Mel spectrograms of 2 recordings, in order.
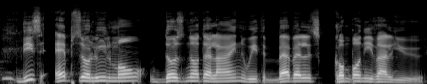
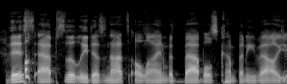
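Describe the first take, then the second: First: It is said in a put-on French accent. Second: It is said in the speaker's plain accent.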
